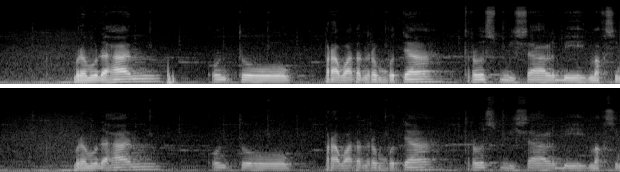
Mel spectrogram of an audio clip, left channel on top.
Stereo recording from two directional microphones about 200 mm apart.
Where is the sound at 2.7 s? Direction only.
20° left (ahead or behind).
